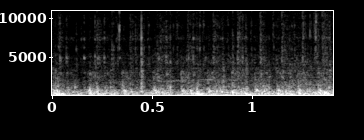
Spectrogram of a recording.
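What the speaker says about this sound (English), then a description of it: "stitch out that bicycle" A home embroidery machine stitches out a bicycle frame design, its needle chattering in a steady, fast mechanical rhythm with a low motor hum, close and continuous throughout.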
